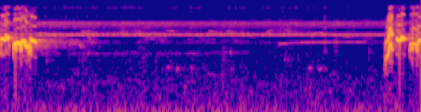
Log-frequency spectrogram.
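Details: Chattering sooty-headed bulbul, its song played to draw wild bulbuls close: a short burst of bubbly, slurred notes opens, a long pause with a thin steady high tone follows, then another quick chirpy phrase.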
